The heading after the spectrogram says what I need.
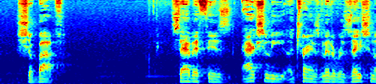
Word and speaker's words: shabbat: the word sabbath comes from this hebrew word pronounced shabbat shabbat sabbath is actually a transliteration of the word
